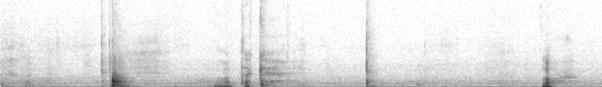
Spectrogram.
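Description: Meat slaps down onto a wooden board.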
